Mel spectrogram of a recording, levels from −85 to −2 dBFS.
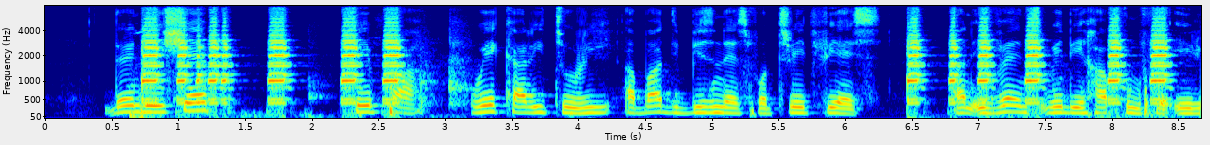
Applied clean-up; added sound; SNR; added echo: none; Vehicle horn, car horn, honking; -1 dB; none.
